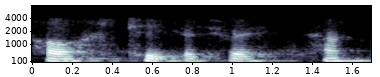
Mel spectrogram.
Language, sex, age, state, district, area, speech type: Odia, male, 30-45, Odisha, Koraput, urban, conversation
